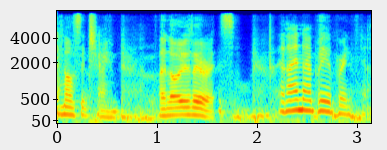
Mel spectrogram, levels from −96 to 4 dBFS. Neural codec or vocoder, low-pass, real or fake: codec, 16 kHz, 0.5 kbps, FreqCodec, larger model; 7.2 kHz; fake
